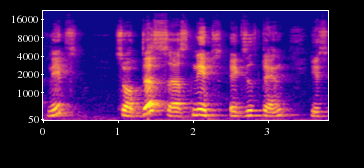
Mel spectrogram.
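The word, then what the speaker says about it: SNP: differences are called a single nucleotide polymorphism which is pronounced as nips so this snips existence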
